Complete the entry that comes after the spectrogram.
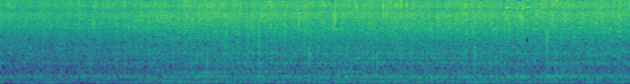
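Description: Aloo keema with fresh coriander frying in a pan over a low flame, giving a steady, close, even sizzle that holds throughout without any talk.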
